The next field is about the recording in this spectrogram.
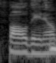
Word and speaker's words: Baldino: Am I saying your name right, Matt? I don't want to get that right. Is it too hard on the Baldino? – It's Baldino.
